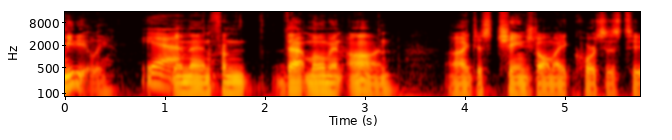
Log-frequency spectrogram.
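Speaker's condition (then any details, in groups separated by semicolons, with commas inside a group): No condition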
